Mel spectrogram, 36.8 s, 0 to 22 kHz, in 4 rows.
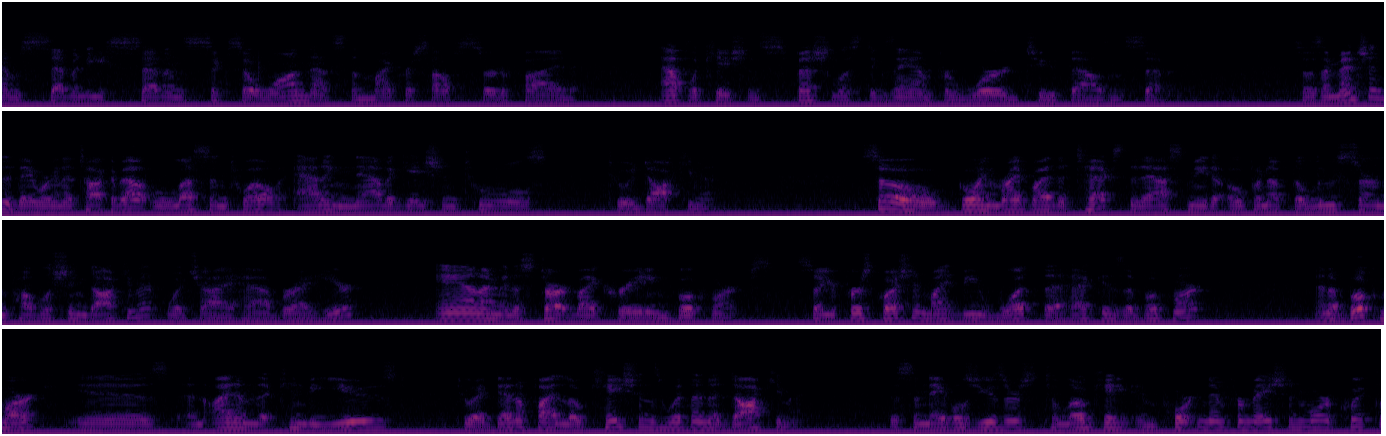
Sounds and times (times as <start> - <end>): Speech: 0.0 - 7.9, 8.6 - 14.0, 14.9 - 26.5, 27.2 - 33.0, 33.6 - 36.8.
